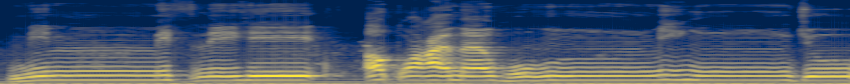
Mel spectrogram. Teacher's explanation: ইদগামে শাফাবির এর হরফ একটি মিম, মিম মিম মিম সাকিনের পরে আবারও মিম। তাহলে মিম সাকিনের বামে মিম আসলে ওই মিমে সাকিনকে গুন্নার সহিত মিলায় পড়তে হয় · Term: ইদগামে শাফাউই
